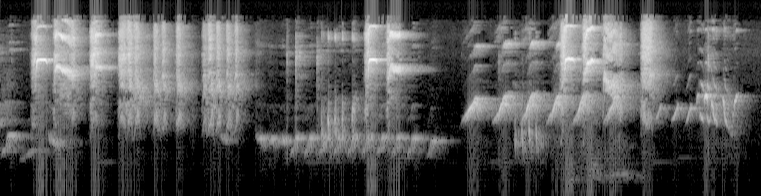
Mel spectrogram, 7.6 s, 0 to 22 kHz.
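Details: White-rumped shama released from its training cage in 2023, singing loudly: dense high buzzy bursts, a low rattling trill, then fast rising whistled slurs repeated in quick series.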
